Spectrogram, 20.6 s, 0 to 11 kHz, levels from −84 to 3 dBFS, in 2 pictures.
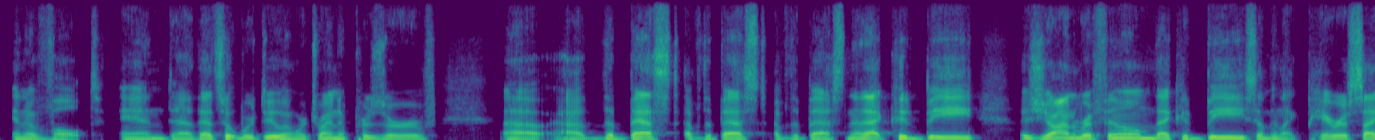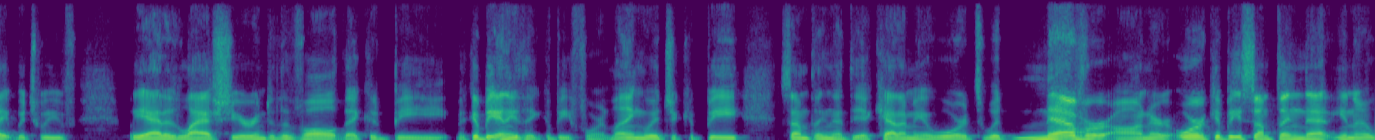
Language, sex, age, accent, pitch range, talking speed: English, male, 40-59, American, 85-105 Hz, 220 wpm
